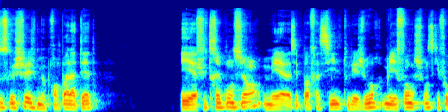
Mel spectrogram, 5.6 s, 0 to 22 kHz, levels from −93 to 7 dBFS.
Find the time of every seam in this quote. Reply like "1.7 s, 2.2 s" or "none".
2.5 s, 3.6 s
